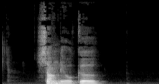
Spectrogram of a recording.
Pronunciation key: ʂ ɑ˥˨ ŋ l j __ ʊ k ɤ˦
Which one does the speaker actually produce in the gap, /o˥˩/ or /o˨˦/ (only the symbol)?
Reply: o˨˦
